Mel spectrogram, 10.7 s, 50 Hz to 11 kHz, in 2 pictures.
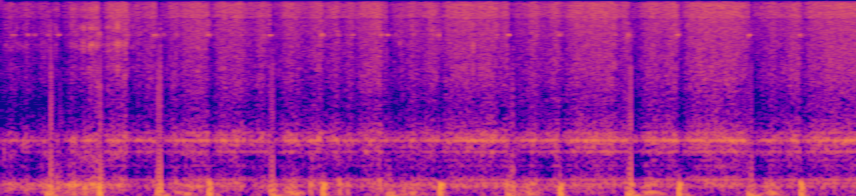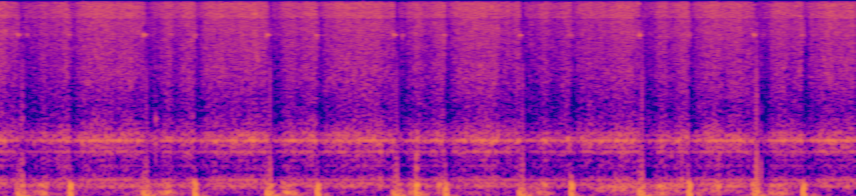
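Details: Own real heartbeat through a stethoscope while holding breath at times and trying to raise the rate: steady, regular beat, roughly 85 a minute, with a constant low hum; normal heart sounds.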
